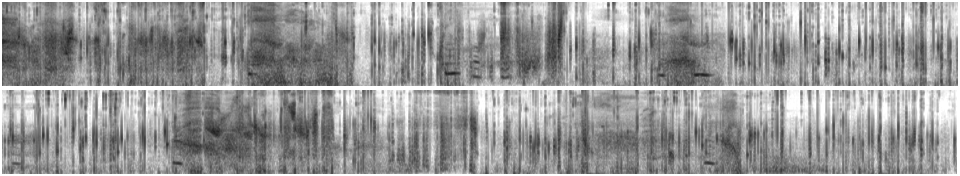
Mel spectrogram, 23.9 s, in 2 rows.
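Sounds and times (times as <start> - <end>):
girlish voice: 0.0 - 1.0, 3.0 - 4.4, 5.4 - 6.8, 8.1 - 9.0, 14.0 - 16.8, 19.2 - 21.3
ASMR ear licking: 0.0 - 23.8.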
